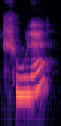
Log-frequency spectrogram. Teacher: The postalveolar fricative sh can be heard in the word Schule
